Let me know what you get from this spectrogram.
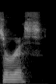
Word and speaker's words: cirrus: But then there's one that's, I believe it's pronounced cirrus. It's like C-I-R-R-U-S, Homo genetis cirrus clouds, which are the long ones, which are only found behind jets.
